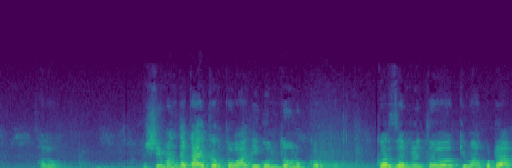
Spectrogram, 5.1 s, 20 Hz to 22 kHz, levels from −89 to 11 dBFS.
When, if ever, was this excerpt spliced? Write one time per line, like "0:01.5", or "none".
0:03.7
